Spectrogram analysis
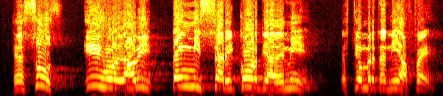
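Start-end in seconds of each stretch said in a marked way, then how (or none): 0.1-3.2 raised, projected plea for mercy; crying out. Acted. Blind man keeps calling Jesus despite being hushed, acted crying out. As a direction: act the beggar calling out over the crowd. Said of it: "y empezó a clamar".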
